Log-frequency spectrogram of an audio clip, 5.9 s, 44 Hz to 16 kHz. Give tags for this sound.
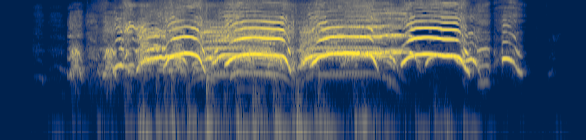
666moviescreams; kill; fear; murder; scary; nightmare; group

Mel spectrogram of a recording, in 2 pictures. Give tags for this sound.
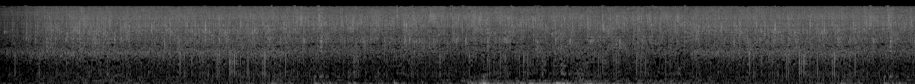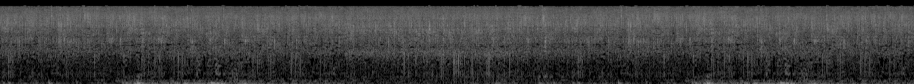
running; water; sink

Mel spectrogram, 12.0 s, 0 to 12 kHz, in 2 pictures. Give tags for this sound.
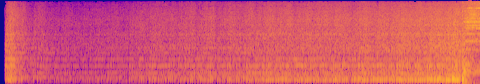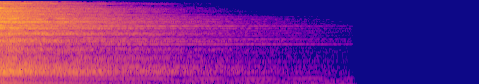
Long; cymbal; drums; classic; Drum; Roll; snare; 765; ceremony; Octagonapus

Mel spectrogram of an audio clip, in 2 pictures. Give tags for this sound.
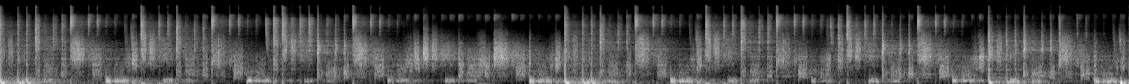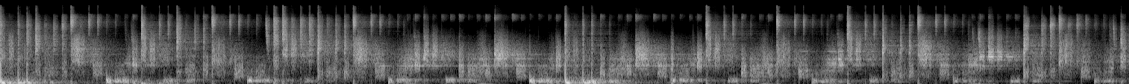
beat; drum; drum-loop; drums; electronic; glitch; groovy; loop; percussion; percussion-loop; rhythm

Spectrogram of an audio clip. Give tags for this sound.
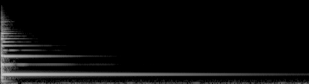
sample; ukulele

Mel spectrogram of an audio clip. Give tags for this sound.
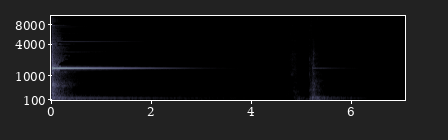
bell; celesta; chimes; keyboard

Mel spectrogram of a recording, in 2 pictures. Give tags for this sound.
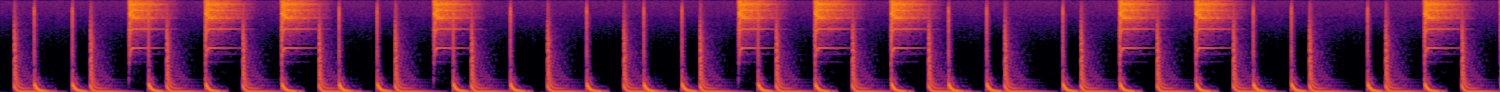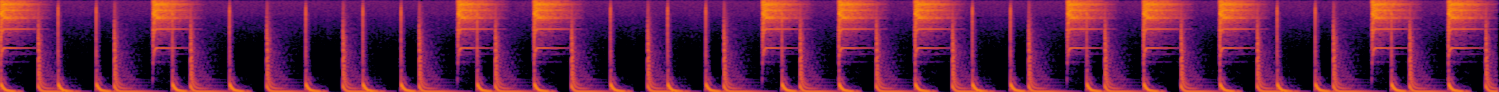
beats; processed

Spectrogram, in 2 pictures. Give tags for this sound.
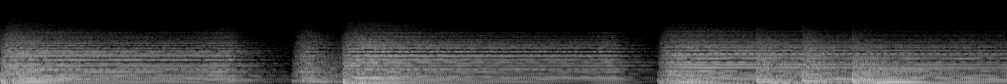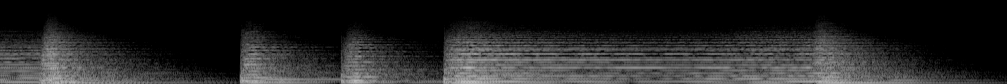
breakdown; introduction; middle-ages

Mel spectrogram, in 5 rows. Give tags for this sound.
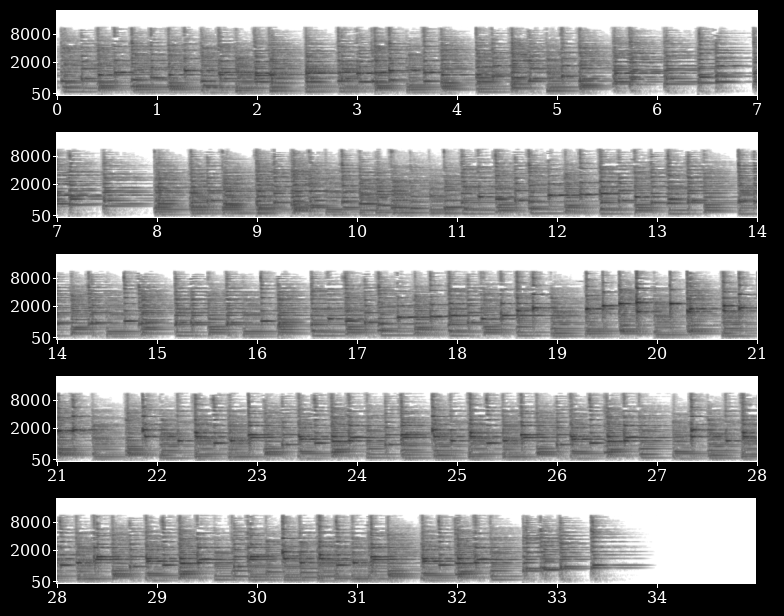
honky-tonk; honky-tonk-piano; honky-tonk-vst; jangle-piano; junk-piano; ragtime-piano-vst; tack-piano; tack-piano-kontakt; tack-piano-vst; tack-piano-vst3; western-saloon-piano

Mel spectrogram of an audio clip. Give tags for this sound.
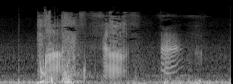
aliens; gas; explosion; car; flatulation; race; flatulence; frogs; space; poot; fart; noise

